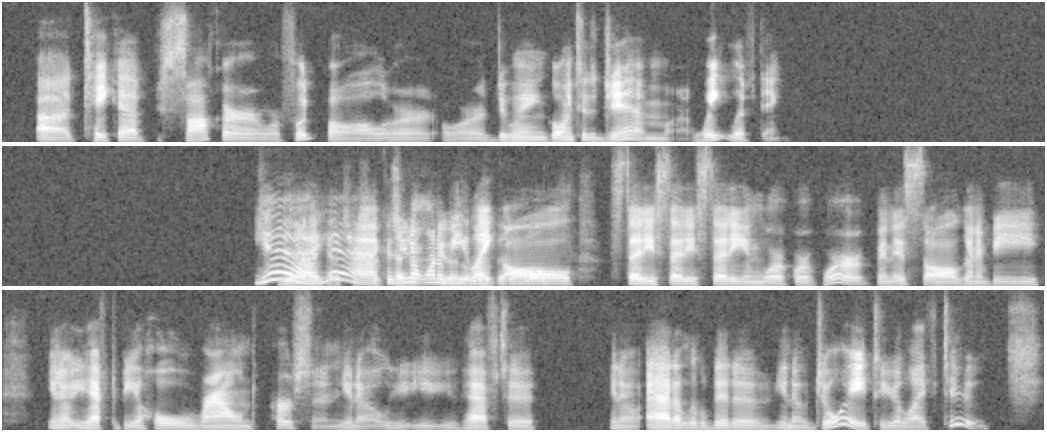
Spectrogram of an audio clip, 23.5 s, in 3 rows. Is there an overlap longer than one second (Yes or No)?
Yes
